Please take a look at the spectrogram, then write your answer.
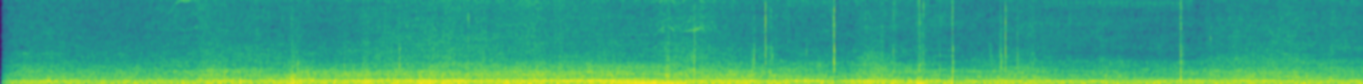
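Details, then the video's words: Iberian honey bees flying outside a Langstroth hive west of Roquetes, south Tarragona, Catalonia, Spain, near Els Port National Park; a dense, steady droning hum of many bees with scattered sharp ticks and clicks throughout. "Honey Bees Healing Sound Effect"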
